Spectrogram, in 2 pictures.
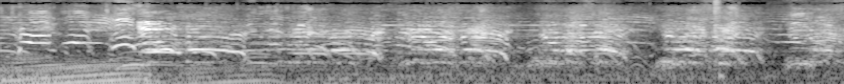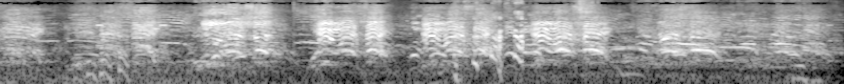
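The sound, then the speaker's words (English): A large crowd of protesters outside Joe Biden's town hall, many voices shouting and calling over one another in a dense, continuous hubbub, with louder bursts of yelling toward the end. “Here's a little clip of the large crowd outside.”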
